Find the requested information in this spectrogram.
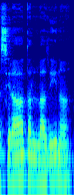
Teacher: اگر کوئی اس طرح پڑھے گا صراط الذین، تو اس نے لحن جلی کا ارتکاب کیا، صاد کی جگہ پر سین پڑ گیا، طا کی جگہ پر تا پڑ گیا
